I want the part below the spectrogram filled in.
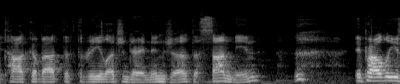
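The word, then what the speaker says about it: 人: use to count them the counter for people is simply the kanji for person but it's pronounced as nin however one person and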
